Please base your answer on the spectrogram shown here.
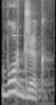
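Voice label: "бурджык", Komi, female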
